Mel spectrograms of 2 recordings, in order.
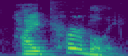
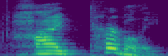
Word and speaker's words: hyperbole: sixth figure of speech this one is pronounced hyperbole hyperbole let's practice saying this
